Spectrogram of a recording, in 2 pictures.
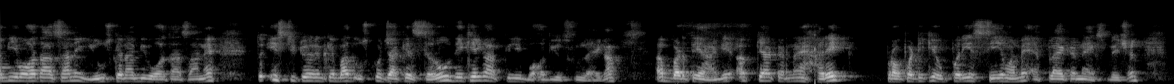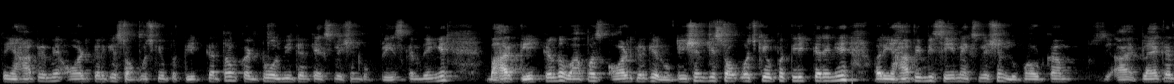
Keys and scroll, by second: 14.4 ctrl+v, 21.1 ctrl+v.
